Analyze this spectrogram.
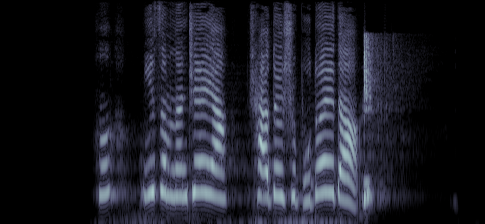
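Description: A young boy speaks indignantly, close by.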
